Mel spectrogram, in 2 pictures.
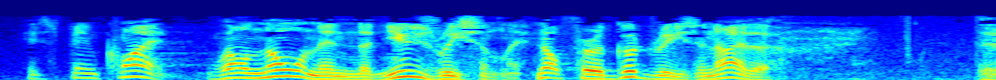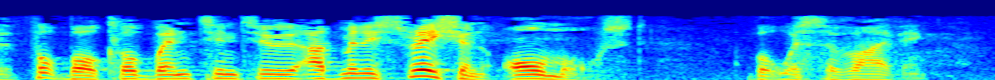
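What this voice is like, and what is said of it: Bolton English accent. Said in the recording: “You guess from my accent, I'm not from these parts. ... I actually come from Bolton.”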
